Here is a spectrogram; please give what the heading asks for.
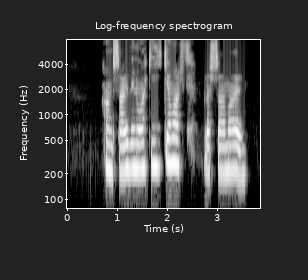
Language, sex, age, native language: Icelandic, female, 13, Icelandic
